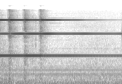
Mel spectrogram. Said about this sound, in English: ring the bell for the DWI podcast.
